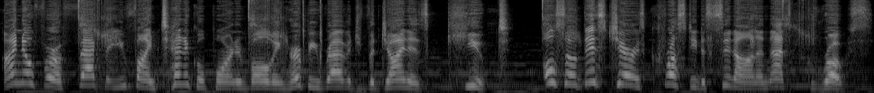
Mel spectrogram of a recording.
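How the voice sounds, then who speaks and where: A woman's voice: high-pitched, animated, moderate pace, a bit bright, soft background music. A woman playing a nerdy, sarcastic young boy in a cartoon parody, snide and matter-of-fact.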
